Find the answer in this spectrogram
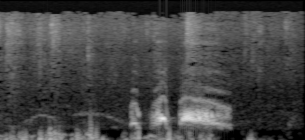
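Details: Spotted dove song used as a lure to get doves singing: after low rumbling wind noise comes one phrase of two quick short notes and a drawn-out, slightly rolling coo.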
